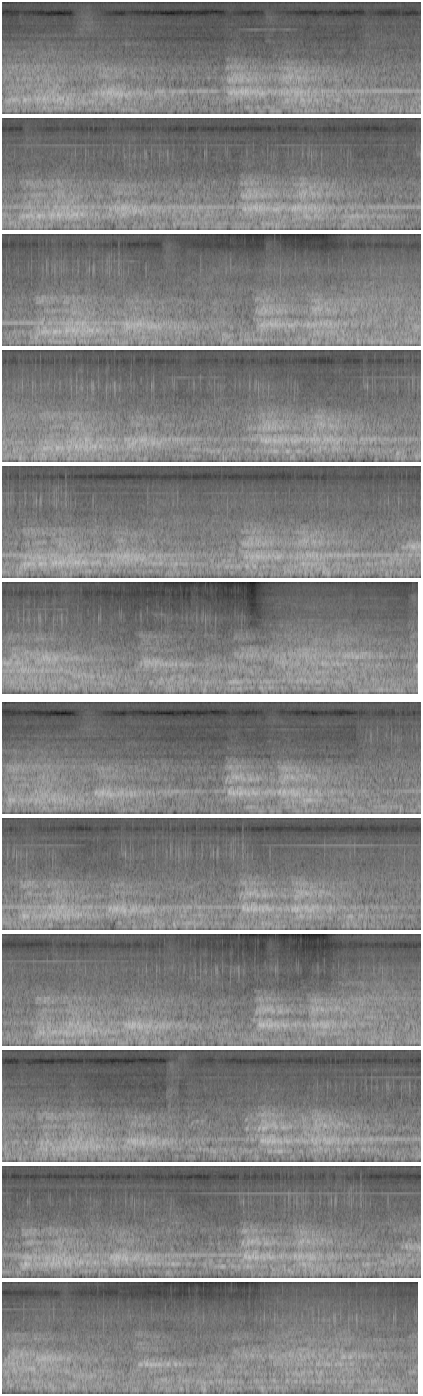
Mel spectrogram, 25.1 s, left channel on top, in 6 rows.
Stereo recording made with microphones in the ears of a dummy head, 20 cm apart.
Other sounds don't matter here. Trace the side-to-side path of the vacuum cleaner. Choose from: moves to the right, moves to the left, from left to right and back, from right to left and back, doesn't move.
doesn't move.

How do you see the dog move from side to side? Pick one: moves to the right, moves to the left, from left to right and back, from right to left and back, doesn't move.
from right to left and back.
